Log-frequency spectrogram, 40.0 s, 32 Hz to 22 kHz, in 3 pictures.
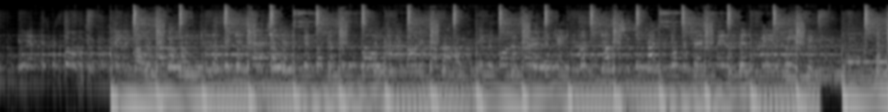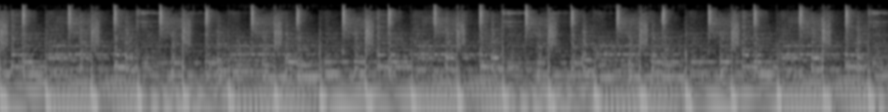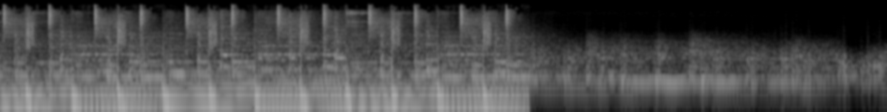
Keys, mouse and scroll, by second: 0.0 right click, 0.4 click, 0.6 click, 1.0 shift+middle click, 1.2-1.7 z, 1.9 Tab, 2.0 middle click, 2.1 scroll down 20, 2.4 scroll up 5, 2.5 scroll down 1, 2.6-3.2 scroll up 10, 3.2 middle click, 3.6 Tab, 4.0 Tab, 4.1 click, 4.2 Tab, 4.3 click, 4.8 middle click, 5.0 e, 5.4 Tab, 5.4 middle click, 6.1 Tab, 6.4-7.9 typing, 8.1 Tab, 8.2-8.8 middle drag, 8.8 Tab, 9.2 g, 10.0 z, 10.1-10.5 z, 10.7 g, 11.6 Tab, 11.7 middle drag, 12.0-12.6 scroll down 9, 12.1 middle drag, 12.6 scroll up 1, 12.7 middle click, 13.6 click, 14.1 shift+a, 16.3-16.7 scroll down 5, 16.7 s, 17.6 g, 18.5-19.4 scroll up 13, 19.4 g, 20.5 s, 22.0 g, 24.4 s, 26.2 g, 30.4 click, 31.3 s, 33.3 s, 37.6-38.7 middle drag, 38.7-39.7 scroll down 1, 39.7 click.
